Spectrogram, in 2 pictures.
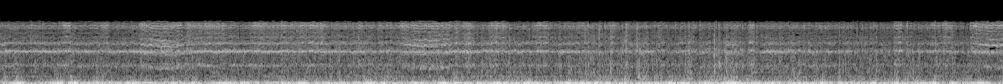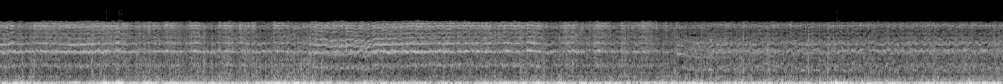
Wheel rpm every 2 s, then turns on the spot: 230, 230, 230, 230, 230, 230, 230, 230, 220, 200.
none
